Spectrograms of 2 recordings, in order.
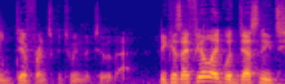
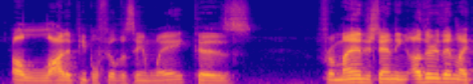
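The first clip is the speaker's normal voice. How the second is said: usual speaking voice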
